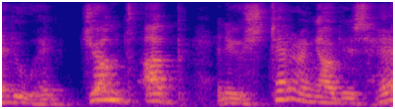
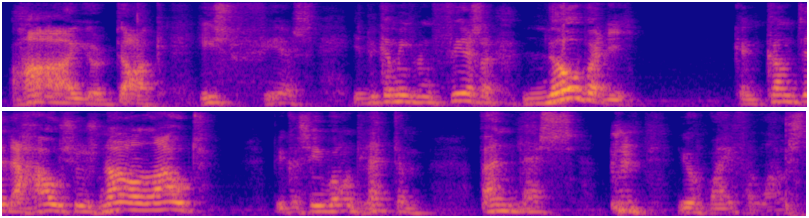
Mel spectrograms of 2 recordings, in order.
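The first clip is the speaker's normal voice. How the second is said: Joha voice; 2 semitones higher, 9 dB louder than usual. Acted. Joha describes the dog.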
